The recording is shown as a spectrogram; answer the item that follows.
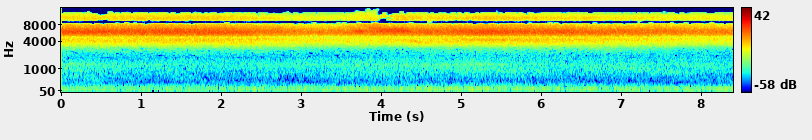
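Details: Backyard chorus of Brood X periodical cicadas in a pear tree, reported at 113 decibels, forms a continuous shrill droning wall of sound that gently rises and falls in intensity throughout.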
